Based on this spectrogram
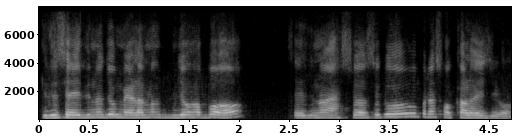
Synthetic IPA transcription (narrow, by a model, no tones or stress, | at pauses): kint̪usejd̪inɔd͡ʒemeɭɔnɔd͡ʒewɦɔbɔ | sejd̪inɔasuasikupɾasɔkʰaɭɦɔjd͡ʒibɔ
